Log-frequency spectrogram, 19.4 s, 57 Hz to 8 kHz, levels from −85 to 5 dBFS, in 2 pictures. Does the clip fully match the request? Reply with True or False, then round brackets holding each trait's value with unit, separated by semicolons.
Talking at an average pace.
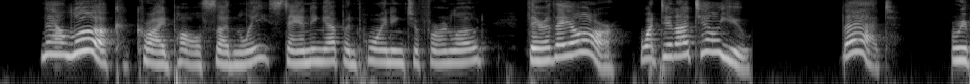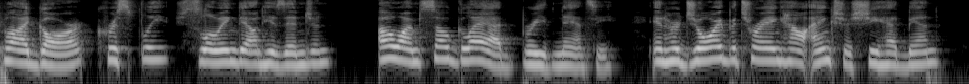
False (130 wpm)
